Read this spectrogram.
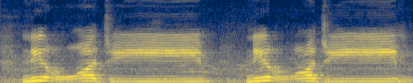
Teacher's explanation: this one ra always pronounced with a thicker voice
